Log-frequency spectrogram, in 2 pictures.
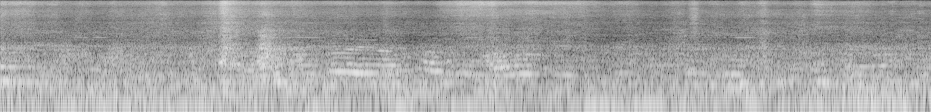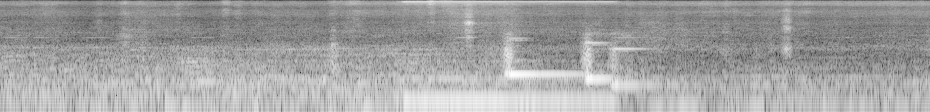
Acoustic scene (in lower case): crowded indoor space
